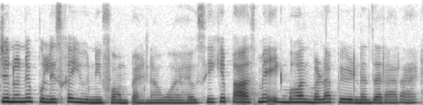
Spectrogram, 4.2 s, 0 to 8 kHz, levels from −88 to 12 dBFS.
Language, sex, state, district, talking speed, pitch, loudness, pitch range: Hindi, female, Bihar, Katihar, 310 wpm, 225 Hz, -14 LUFS, 210-250 Hz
